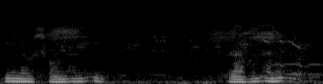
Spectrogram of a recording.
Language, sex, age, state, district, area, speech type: Bodo, male, 45-60, Assam, Baksa, rural, spontaneous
